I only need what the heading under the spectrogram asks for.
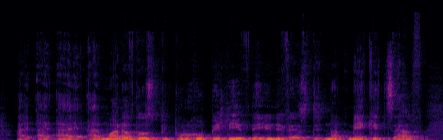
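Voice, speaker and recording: A man talking at a fairly quick pace amid audible room echo. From South Africa. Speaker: news commentator. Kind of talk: casual commentary reading social media posts. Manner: animated.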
